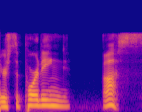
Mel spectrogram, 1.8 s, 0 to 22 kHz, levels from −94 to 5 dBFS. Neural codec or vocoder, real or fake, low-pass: autoencoder, 48 kHz, 128 numbers a frame, DAC-VAE, trained on Japanese speech; fake; 7.2 kHz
